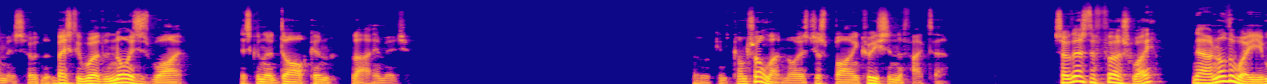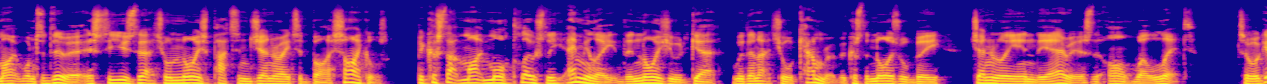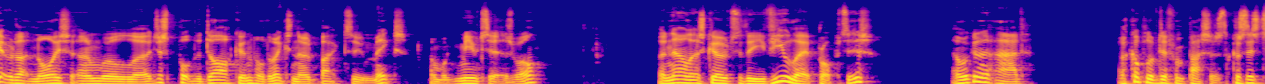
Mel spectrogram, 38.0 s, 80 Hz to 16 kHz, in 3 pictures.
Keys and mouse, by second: 0.8 ctrl+shift+click, 5.2 ctrl+shift+click, 6.4-10.0 drag, 10.2 middle click, 12.4 middle click, 21.1 middle click, 22.3 click, 24.1 ctrl+right click, 24.9 click, 26.0 middle click, 27.9 click, 30.1 click, 30.7 m, 30.9 middle click, 31.8 ctrl+space, 35.8 middle click.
